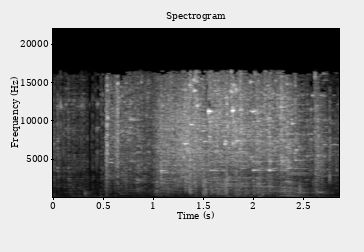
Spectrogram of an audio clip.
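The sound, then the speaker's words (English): Window glass shattering in a hotel room in an animated cartoon: a sudden loud crash of breaking glass about half a second in, followed by a dense, sustained spray of tinkling shards that continues to the end. No one speaks. “The room window shatters completely.”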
